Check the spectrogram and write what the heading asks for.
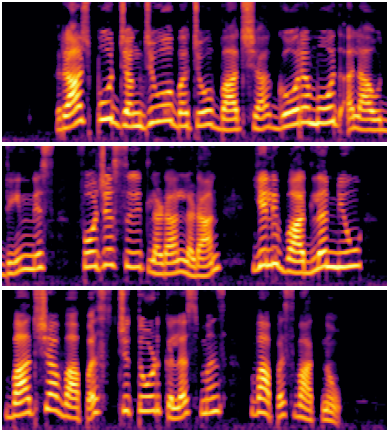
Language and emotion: Kashmiri, neutral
